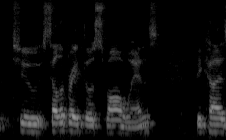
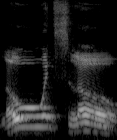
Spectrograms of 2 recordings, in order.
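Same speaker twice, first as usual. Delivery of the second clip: slow demo; 8 dB louder, much slower than usual. Shown as a demonstration. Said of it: "you wanna have a low and slow voice".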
